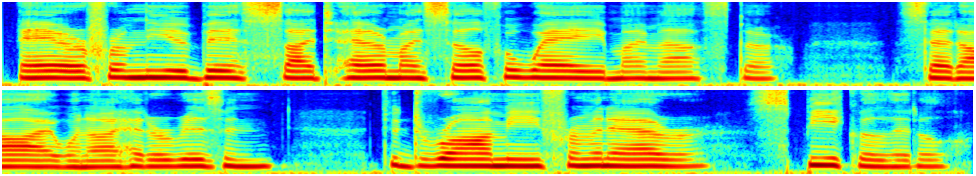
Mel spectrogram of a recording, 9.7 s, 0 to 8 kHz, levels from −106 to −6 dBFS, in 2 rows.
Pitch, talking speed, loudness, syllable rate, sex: 195 Hz, 155 wpm, -15 LUFS, 3.9 syllables/s, female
